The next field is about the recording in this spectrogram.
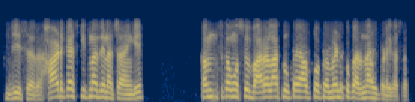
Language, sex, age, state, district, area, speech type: Hindi, male, 30-45, Uttar Pradesh, Jaunpur, rural, conversation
